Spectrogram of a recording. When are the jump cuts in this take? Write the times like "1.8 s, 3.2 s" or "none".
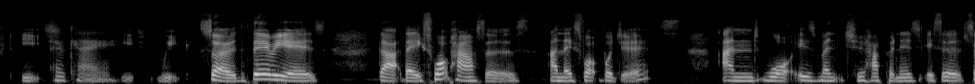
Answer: none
